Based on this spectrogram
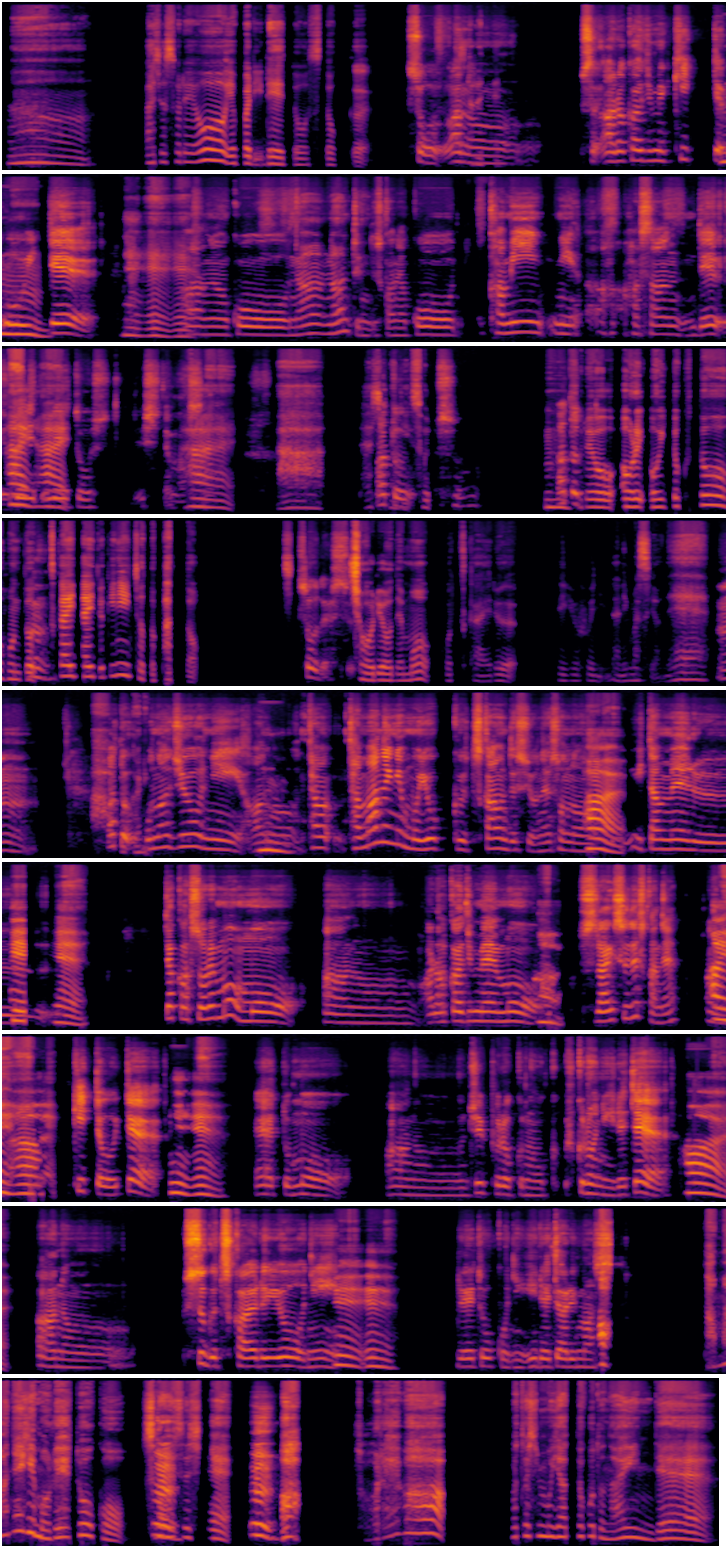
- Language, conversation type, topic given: Japanese, podcast, 手早く作れる夕飯のアイデアはありますか？
- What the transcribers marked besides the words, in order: none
